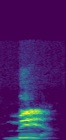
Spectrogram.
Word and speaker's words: mmea: You need to slow the M because it has two M's, which you need to pronounce.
